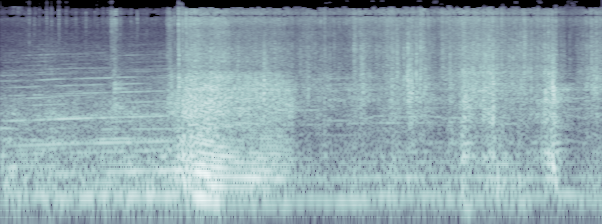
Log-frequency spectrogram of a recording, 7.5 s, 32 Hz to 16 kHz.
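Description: Gyrotrac 500HF forestry mulcher on a tracked loader, engine running under load while the spinning drum grinds brush. A slowly rising whine in the first two seconds gives way to a loud burst of grinding about two seconds in, followed by scattered sharp cracks.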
